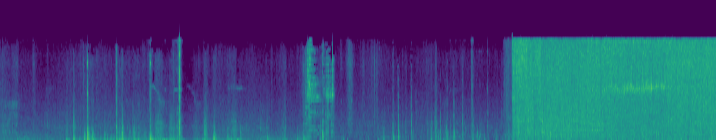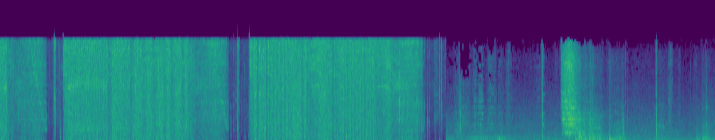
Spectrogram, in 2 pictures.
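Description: Angle grinder grinding the steel of a billhook blade clamped in a vise, running loud and steady for about twelve seconds with two brief breaks. Before it come light scrapes and clinks of metal being handled, and after it a few knocks and clatters.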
